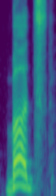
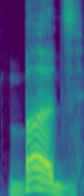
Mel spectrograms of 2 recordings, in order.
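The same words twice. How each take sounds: First: The plural ending is a hissing s sound. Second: The plural ending is a buzzing z sound. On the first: The speaker calls it wrong. "not buds" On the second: The speaker calls it right. "It's really a z"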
